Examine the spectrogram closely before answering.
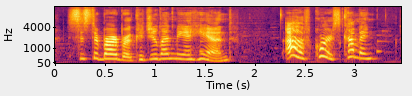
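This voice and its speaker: A female-sounding voice puts on a character voice at high pitch and a very fast pace. Music plays in the background. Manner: polite, sweet.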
